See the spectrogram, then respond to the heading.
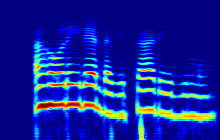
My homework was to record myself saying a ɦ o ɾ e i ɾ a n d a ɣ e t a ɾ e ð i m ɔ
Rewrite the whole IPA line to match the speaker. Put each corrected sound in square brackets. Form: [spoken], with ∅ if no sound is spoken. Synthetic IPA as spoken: a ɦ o ɾ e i ɾ [ɛ] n d a ɣ e t a ɾ e ð i m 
